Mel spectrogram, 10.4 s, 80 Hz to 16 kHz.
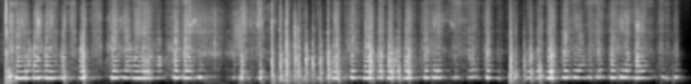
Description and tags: Chair Sliding Quickly
I'm sliding a chair over the floor in rapid motions. Recorded with Edirol R-1 & Sennheiser ME66.
bee, bees, chair, flies, fly, glide, gliding, mosquito, mug, nest, noise, noisy, quickly, rapidly, slide, sliding, squeak, squeaking, squeaks, squeaky, wasp, wasps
